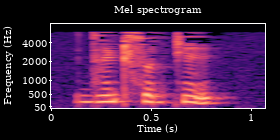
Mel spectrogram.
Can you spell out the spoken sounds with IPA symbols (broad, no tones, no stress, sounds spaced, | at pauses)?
d͡z ĩ ʈ s u d c ĩ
